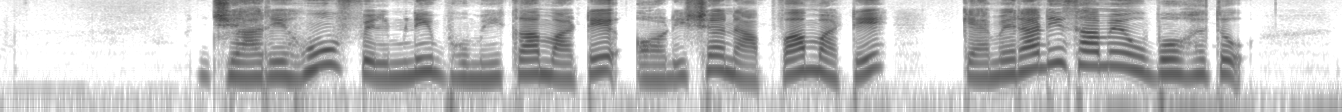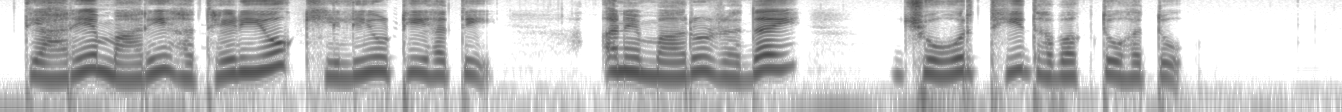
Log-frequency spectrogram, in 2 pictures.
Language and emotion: Gujarati, fearful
